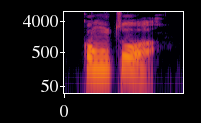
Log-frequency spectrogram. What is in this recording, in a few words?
"gong1 zuo4", chinois; Cours-de-Chinois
